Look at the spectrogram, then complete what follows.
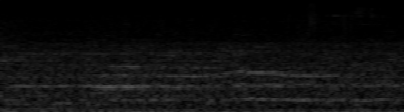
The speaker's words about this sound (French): Un autre avion qui passe, comme une toile filante dans la nuit.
